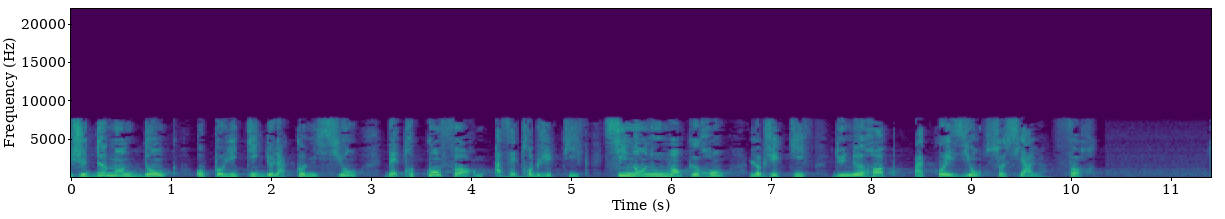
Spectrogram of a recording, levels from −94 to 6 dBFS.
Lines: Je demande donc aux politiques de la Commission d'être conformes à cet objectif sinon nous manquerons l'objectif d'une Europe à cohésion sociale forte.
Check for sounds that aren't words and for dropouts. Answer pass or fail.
pass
